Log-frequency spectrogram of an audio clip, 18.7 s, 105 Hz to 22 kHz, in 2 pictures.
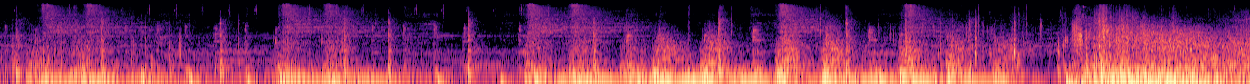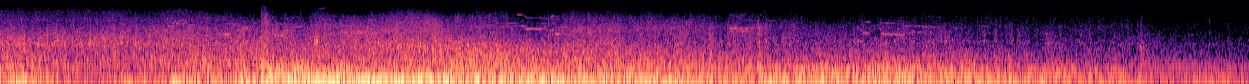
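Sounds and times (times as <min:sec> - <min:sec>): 
crackling debris: 0:00.0 - 0:18.7
explosion: 0:08.0 - 0:18.7.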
